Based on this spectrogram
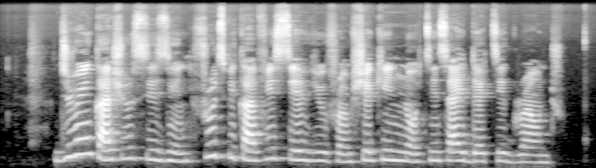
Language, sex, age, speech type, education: Nigerian Pidgin, female, 15-29, spontaneous, tertiary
